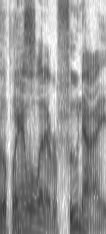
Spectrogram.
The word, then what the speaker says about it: FUNAI: There's a group in Brazil called FUNAI, and I'm probably not pronouncing that right.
